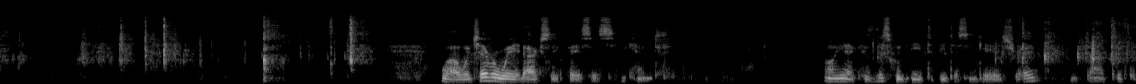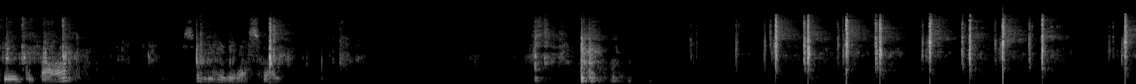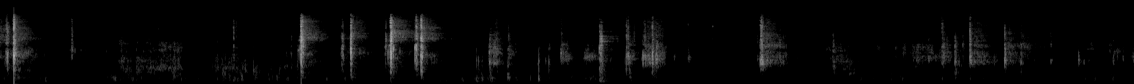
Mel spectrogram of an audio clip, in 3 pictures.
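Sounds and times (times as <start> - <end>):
plastic clicks and snaps: 18.3 - 23.1, 25.0 - 29.5.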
